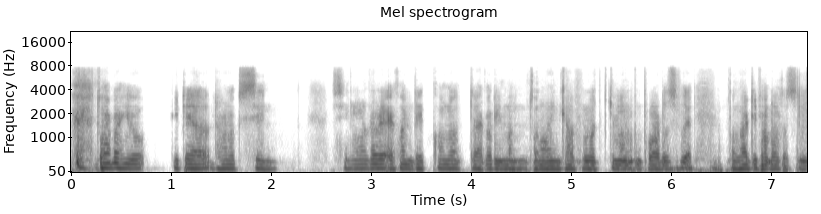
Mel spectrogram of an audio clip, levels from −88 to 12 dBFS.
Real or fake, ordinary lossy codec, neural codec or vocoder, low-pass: fake; none; codec, 16 kHz, 2 kbps, FreqCodec, smaller model; none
